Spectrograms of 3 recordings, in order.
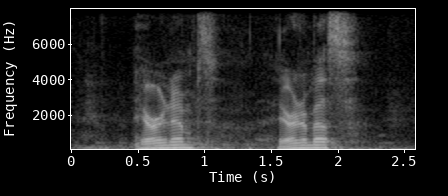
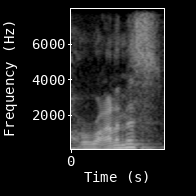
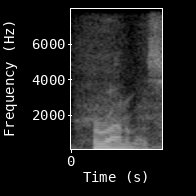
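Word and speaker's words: Heronimus: Uh uh uh herinus. Did I say it right? Uh Thank you very much. And uh yeah, you wouldn't be the first person to mispronounce my name. It's Heronmus. Heronomous.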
